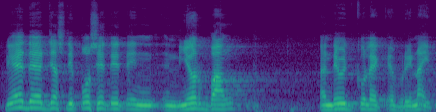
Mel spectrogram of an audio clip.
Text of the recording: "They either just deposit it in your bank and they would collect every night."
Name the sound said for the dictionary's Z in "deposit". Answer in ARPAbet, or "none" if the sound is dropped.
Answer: S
